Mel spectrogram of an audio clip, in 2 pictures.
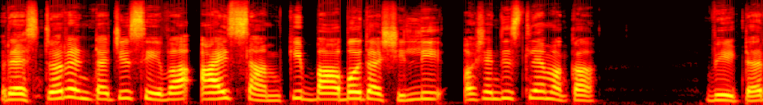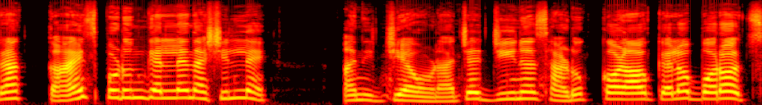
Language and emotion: Goan Konkani, disgusted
